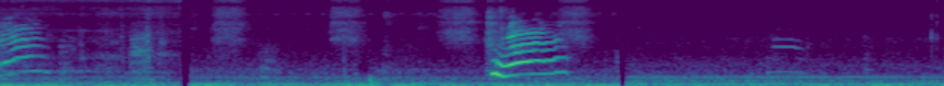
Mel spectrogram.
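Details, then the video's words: Kitten meows, a brief one at the start and a louder bending meow near four seconds, amid low background noise and faint voices. "Baby Cats - Cute and Funny Baby Cat"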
